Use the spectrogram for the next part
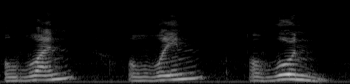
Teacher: وا موٹا ہے، نون باریک ہے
